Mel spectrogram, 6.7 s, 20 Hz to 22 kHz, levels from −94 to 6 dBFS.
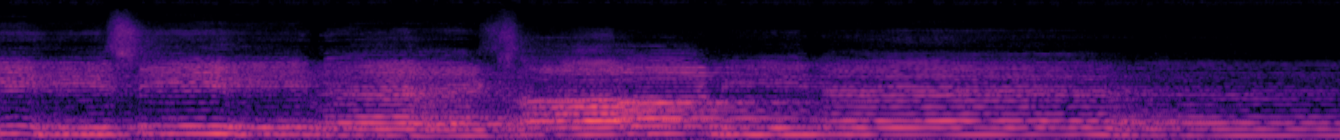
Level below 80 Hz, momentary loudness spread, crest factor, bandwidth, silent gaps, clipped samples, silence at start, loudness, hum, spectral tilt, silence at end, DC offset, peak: -68 dBFS; 12 LU; 18 dB; over 20 kHz; none; under 0.1%; 0 s; -39 LUFS; none; -5.5 dB/octave; 0 s; under 0.1%; -22 dBFS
